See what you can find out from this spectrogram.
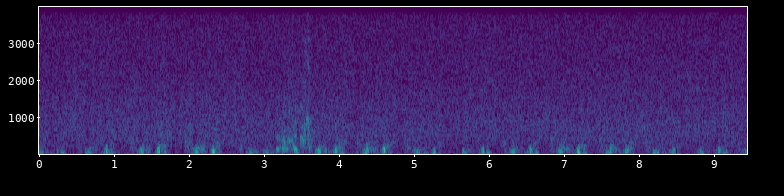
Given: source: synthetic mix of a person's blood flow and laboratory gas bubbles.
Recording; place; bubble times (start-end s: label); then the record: Doppler ultrasound of blood flow; precordium
3.15-3.67 s: bubbles
From the record:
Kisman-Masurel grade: 212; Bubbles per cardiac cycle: several, 3 to 8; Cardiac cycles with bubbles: 1 to 10%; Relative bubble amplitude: moderate (0.250 to 0.450); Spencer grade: 1 (occasional bubble signal discernible with the cardiac motion signal, with majority of cardiac periods free of bubbles); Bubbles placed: anywhere in the cardiac cycle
